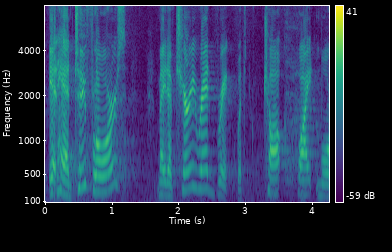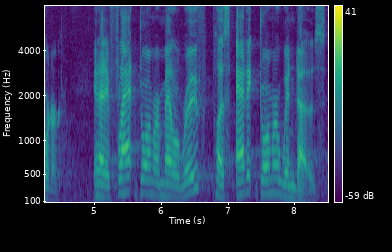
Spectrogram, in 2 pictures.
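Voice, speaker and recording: A woman's voice: mid-range voice, lively intonation, measured pace, in a large hall. A woman giving a local history talk to an audience in a meeting room, reading steadily from notes with small stumbles and dry asides.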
